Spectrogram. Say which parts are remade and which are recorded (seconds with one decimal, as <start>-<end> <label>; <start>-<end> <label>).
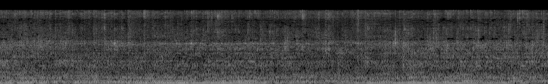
0.0-0.5 recorded; 0.5-1.7 remade; 1.7-3.1 recorded; 3.1-4.2 remade; 4.2-5.5 recorded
